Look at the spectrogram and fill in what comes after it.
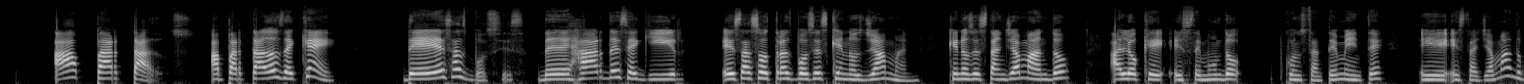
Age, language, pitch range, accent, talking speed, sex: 20-39, Spanish, 215-260 Hz, Colombian, 120 wpm, female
